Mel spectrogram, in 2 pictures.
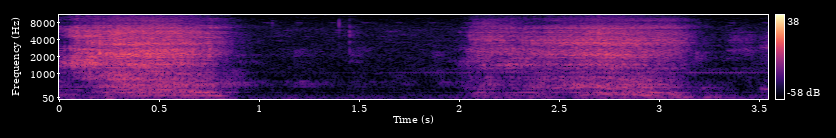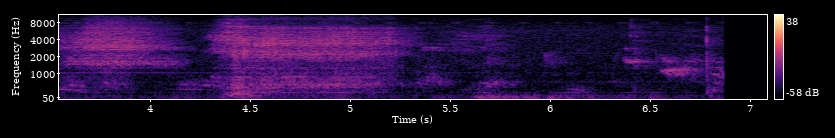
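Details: Loud, harsh, rumbling snoring breaths recurring every couple of seconds, some louder than others; a woman sleeping, described as extreme championship snoring.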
